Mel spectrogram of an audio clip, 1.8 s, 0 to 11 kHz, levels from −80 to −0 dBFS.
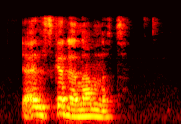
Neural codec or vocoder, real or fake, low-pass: none; real; 7.2 kHz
